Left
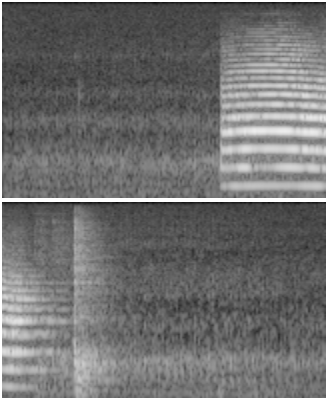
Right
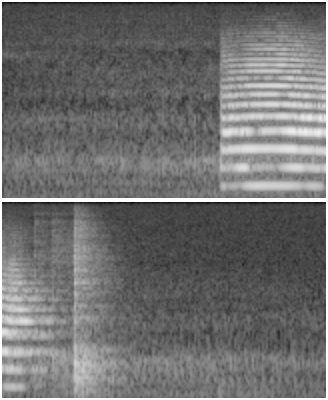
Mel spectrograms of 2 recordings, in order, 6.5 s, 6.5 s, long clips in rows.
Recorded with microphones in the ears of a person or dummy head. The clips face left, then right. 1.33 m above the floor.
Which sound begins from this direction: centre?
A trumpet, at 2.2 s.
